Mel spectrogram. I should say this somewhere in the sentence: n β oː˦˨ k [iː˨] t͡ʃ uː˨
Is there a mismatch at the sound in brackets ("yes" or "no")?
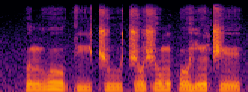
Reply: no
